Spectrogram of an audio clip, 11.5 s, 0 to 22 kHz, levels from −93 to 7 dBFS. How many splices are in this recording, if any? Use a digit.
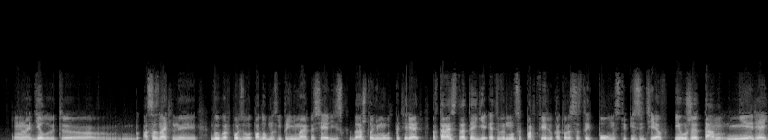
3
